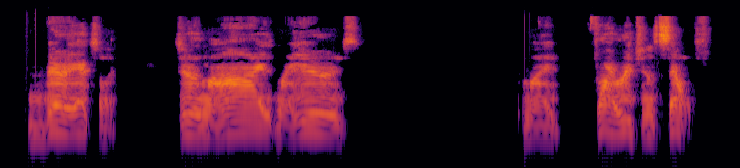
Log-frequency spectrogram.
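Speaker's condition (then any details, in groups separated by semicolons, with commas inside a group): Laryngectomy; lost voice, device speech with good volume and clarity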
